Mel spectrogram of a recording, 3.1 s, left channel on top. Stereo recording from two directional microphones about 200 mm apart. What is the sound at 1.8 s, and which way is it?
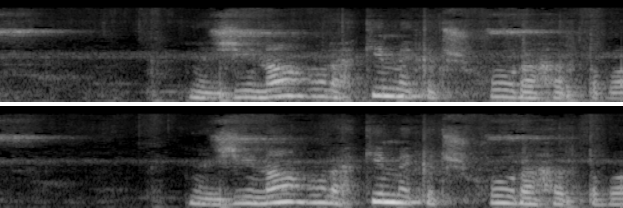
Speech, 50° right (ahead or behind).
